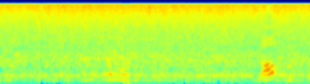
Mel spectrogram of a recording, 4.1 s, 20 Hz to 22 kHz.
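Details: Honey bees of a wild swarm arriving beside a hive in Jouques, Provence, southern France, 17 April 2018; a continuous low humming buzz, joined near the end by a brief rising whine.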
